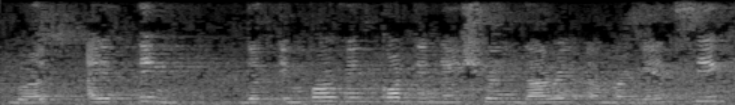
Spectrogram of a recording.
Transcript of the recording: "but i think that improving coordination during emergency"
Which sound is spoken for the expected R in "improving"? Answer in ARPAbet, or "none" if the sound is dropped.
none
